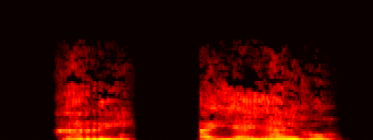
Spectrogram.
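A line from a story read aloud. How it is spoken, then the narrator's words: Hoarse voice. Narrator (Spanish): dijo Ron con la voz ronca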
